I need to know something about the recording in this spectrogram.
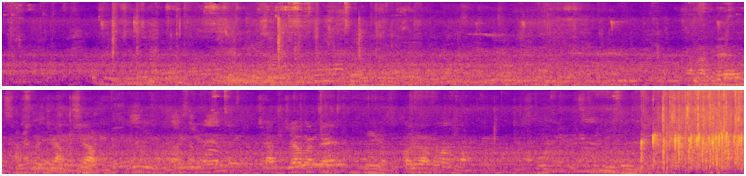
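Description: A crowd sings together outdoors.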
